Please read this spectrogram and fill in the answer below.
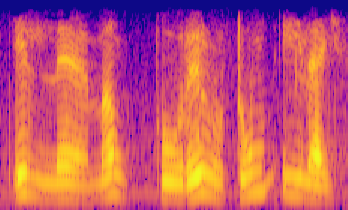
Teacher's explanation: لا انا كده دخلت على الطاء مباشرة انما اريد لابد ان احقق استطالة الضاد اولا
